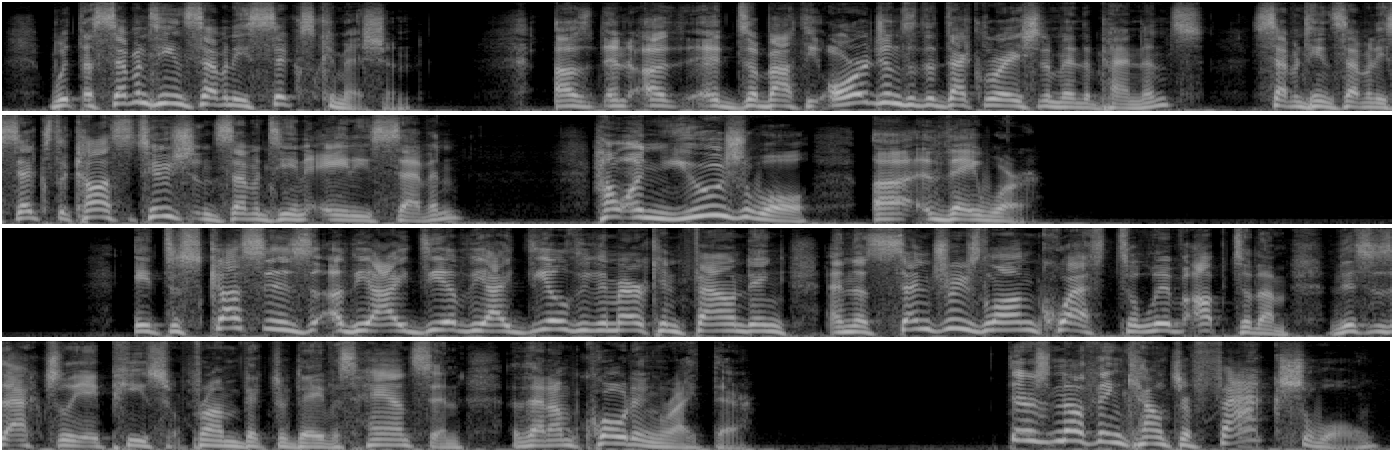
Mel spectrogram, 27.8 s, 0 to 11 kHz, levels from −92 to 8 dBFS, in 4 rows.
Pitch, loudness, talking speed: 165 Hz, -27 LUFS, 140 wpm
